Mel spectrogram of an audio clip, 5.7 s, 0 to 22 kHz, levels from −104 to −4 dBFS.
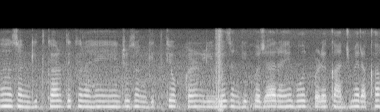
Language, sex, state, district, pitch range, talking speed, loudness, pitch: Hindi, female, Bihar, Bhagalpur, 195-205 Hz, 220 wpm, -16 LUFS, 200 Hz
